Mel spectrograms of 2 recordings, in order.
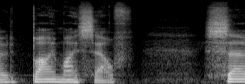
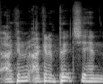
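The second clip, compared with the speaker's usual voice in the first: usual speaking voice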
